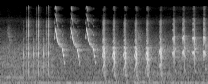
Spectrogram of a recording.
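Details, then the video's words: Collared kingfisher in Indonesia calling in the morning in ngekek style: a few quick clipped notes, then steep falling whistles, then a steady series of loud harsh kek notes about five per second. "si jabrik ngekek pagi,pagi"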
